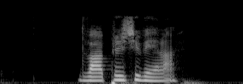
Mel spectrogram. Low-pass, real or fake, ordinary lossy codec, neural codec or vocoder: 9.9 kHz; real; MP3, 48 kbps; none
